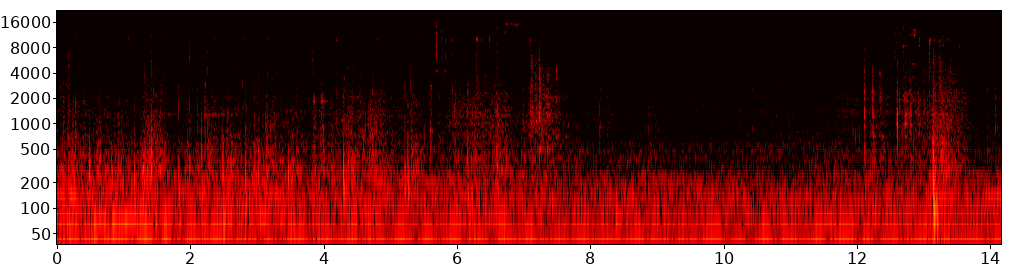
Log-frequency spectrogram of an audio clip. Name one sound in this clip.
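Footsteps crunch over debris on a hard floor.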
